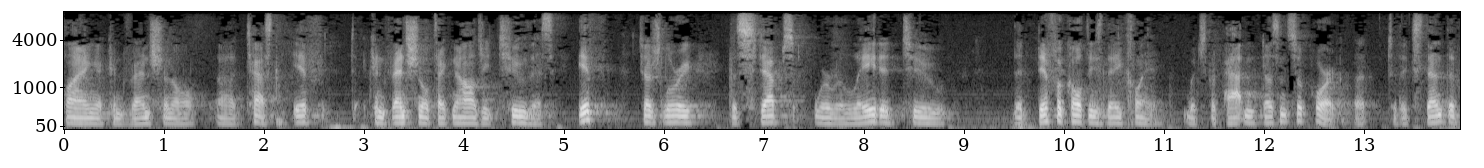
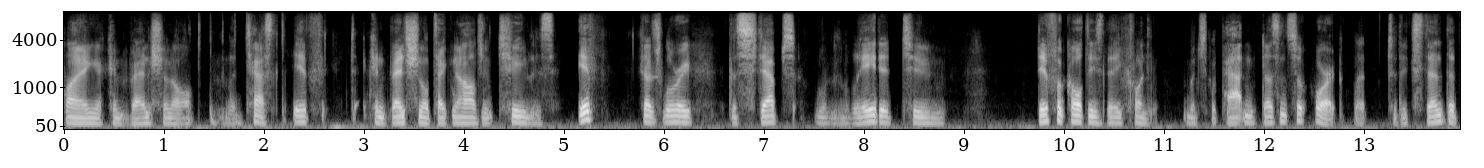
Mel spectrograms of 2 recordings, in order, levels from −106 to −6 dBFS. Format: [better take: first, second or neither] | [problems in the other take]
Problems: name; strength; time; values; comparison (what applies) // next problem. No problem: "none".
first | noise reduction (neural diffusion model UNIVERSE++)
